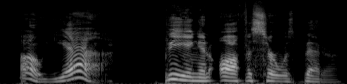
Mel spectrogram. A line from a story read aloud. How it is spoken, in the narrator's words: answered Mitch with a chuckle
